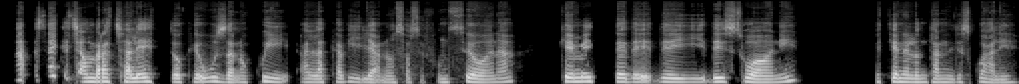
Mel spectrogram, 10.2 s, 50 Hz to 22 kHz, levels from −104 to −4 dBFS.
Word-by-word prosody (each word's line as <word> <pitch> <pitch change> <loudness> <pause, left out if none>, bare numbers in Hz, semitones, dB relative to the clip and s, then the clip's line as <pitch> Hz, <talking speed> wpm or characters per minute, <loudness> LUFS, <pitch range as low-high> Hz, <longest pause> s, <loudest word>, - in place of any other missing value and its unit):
Ma - - -3
sai 440 -1 -4
che - - -15
c'è - - -1
un 175 - +3
braccialetto 180 -2 +3
che 160 - -7
usano 155 -5 +1
qui 165 0 -2
alla 150 -1 -3
caviglia, 155 -1 -3
non 140 0 -8
so - - -11
se - - -17
funziona, 150 +2 -1 0.4
che 195 - +4
emette 180 -1 +2
de 160 0 0
dei 155 -2 -1
dei 175 -2 +4
suoni 165 +5 +1 0.7
e 170 - -11
tiene 170 -3 +2
lontani 155 0 -3
gli 155 - -10
squali? 150 -3 -7
160 Hz, 155 wpm, -26 LUFS, 150-180 Hz, 0.7 s, che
